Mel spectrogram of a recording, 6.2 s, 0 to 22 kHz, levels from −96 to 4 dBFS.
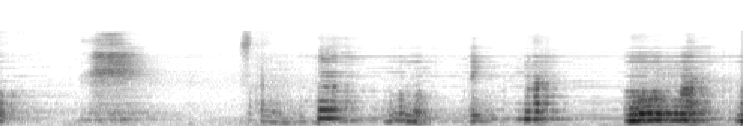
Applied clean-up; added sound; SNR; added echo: neural mask model DeepFilterNet 3.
